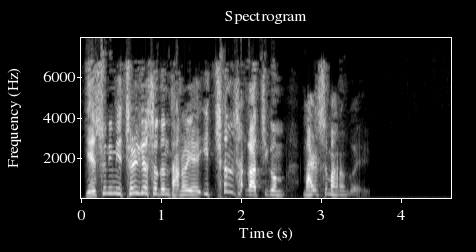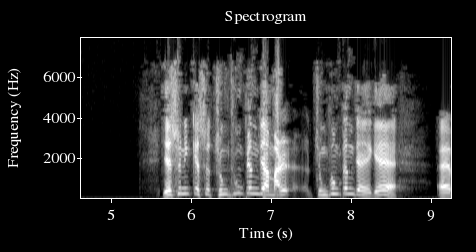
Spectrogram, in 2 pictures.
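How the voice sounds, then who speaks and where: A middle-aged male pastor preaching with fervor. His voice sits high for a man and leaps up and down in pitch. He repeats key words and swings between loud and soft. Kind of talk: sermon.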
